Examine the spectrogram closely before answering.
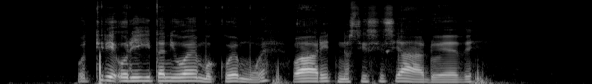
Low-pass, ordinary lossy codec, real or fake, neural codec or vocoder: none; none; fake; vocoder, 44.1 kHz, 128 mel bands, Pupu-Vocoder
